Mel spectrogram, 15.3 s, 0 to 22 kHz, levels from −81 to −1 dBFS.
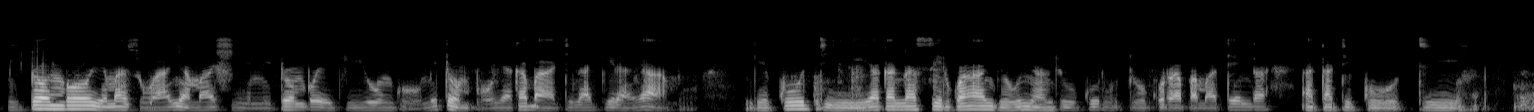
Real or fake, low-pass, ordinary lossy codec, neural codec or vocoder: real; 5.4 kHz; AAC, 48 kbps; none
